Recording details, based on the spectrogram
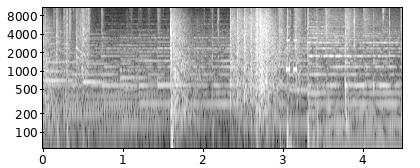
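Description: Gunfire aimed at a raider in RimWorld, a colony game, with one loud sharp shot and then a quick burst of crackling shots over steady game music.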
